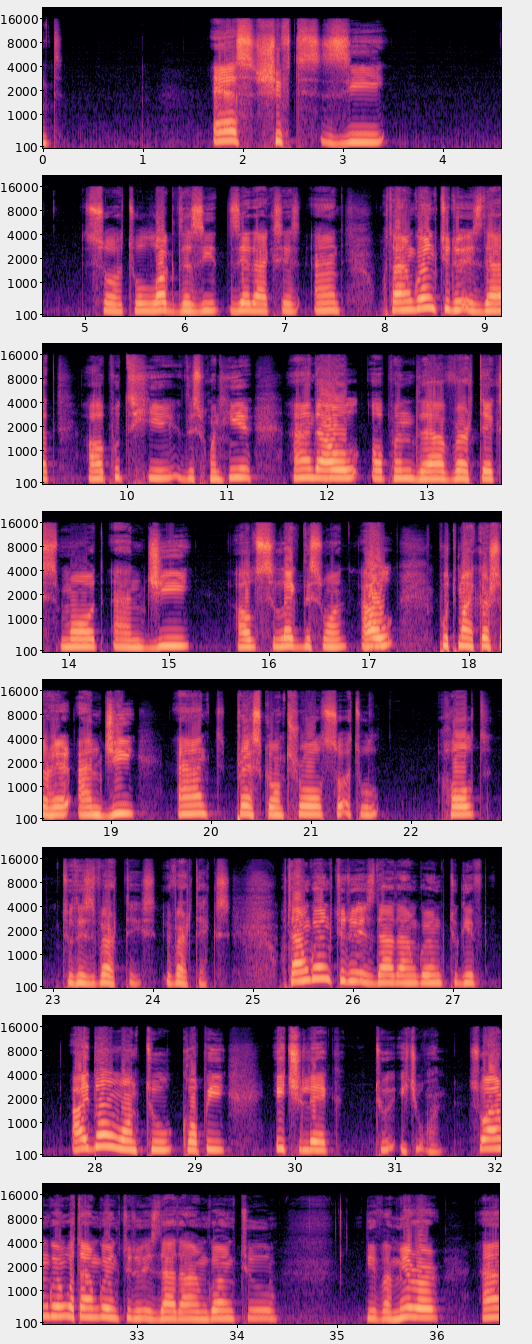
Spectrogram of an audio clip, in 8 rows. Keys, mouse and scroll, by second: 1.7 s, 5.0-5.7 middle drag, 5.7-6.4 scroll up 4, 6.8 g, 8.8-9.6 scroll up 4, 9.6 g, 11.0 scroll up 2, 11.3-12.5 shift+middle drag, 12.5-15.5 drag, 18.8 g, 21.9-22.2 scroll down 2, 22.2-23.2 middle drag, 23.2-23.8 scroll up 3, 23.8 scroll up 1, 24.1 scroll down 4, 24.3-26.1 middle drag, 27.6 click, 28.2-31.8 middle drag, 31.8 click, 35.6 drag, 36.1-36.6 middle drag.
